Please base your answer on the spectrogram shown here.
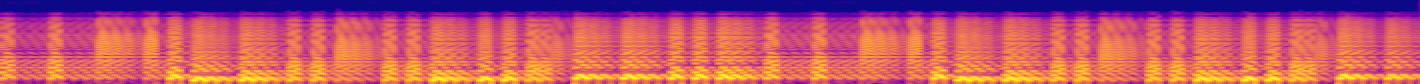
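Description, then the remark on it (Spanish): A very fast chiptune arpeggio, a technique iconic of the chiptune movement and of many video games of that era: bright, buzzy square-wave notes cycle rapidly up and down in a relentless flutter, the whole pattern shifting pitch every second or so, loud with no voices. “la arpegiación, y en este caso muy rápida, que se ha convertido en un sonido icónico del movimiento chiptune y en cualquier caso de muchos videojuegos de la época y posteriores con estética de la época.”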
